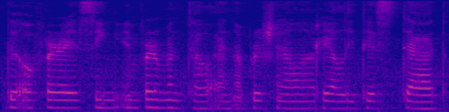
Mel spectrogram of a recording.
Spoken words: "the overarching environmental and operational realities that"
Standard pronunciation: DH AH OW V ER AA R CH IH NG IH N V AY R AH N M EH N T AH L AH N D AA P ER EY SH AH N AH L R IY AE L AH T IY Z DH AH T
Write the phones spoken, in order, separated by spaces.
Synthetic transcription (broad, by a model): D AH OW F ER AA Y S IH NG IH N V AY R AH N M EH N T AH L AH N D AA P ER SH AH N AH L R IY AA L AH T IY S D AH T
